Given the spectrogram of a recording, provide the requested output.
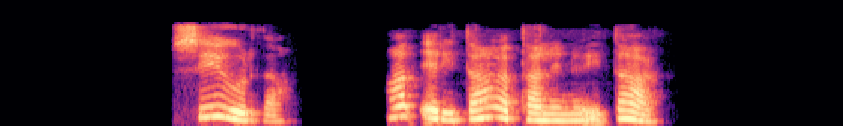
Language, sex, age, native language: Icelandic, female, 50-59, Icelandic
